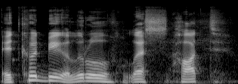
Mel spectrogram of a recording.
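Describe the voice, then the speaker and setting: A man's voice: mid-range voice, animated, measured pace, pushed and bright. A man live-streaming games, chatting casually with viewers in an informal, rambling way and repeating phrases for emphasis.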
